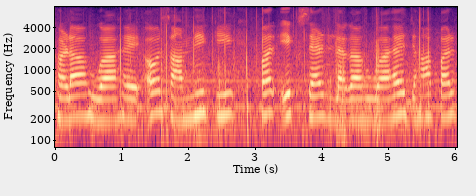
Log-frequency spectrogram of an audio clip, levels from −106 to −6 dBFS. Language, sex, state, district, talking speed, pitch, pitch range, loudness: Hindi, female, Madhya Pradesh, Katni, 140 wpm, 215 Hz, 195-230 Hz, -15 LUFS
